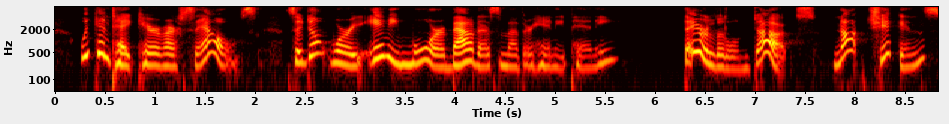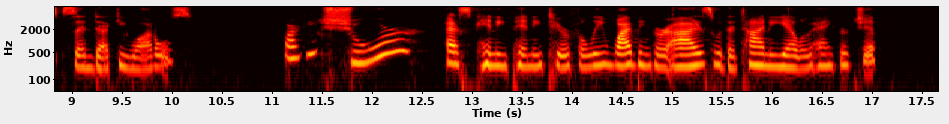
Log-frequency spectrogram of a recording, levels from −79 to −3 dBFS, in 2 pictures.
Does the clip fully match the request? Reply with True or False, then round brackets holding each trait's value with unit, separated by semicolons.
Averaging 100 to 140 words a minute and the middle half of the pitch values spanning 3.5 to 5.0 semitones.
True (135 wpm; 4.5 semitones)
